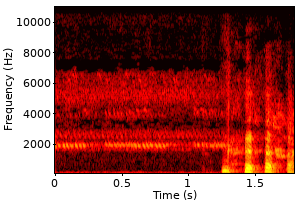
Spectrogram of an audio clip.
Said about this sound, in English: Although the crickets do make a beautiful noise in the evening, and it's like being in Spain. Yeah, they chirp. So that was really nice.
